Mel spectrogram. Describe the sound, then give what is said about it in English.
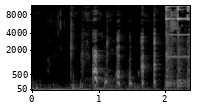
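A single bright bell ding rings out near the end and sustains with a shimmering tone, fairly loud, after a stretch of muffled, talk-like sounds. “I can't ding this harder. See how that feels. Just based on the week I've had and the things I've dealt with, I can't ding the bell.”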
